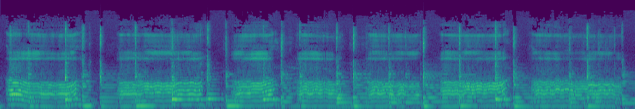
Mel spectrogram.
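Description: Arabic song accompanied on the oud: plucked oud notes under a sustained, wavering melody line that falls into short repeated phrases.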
